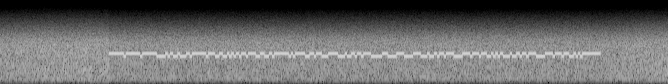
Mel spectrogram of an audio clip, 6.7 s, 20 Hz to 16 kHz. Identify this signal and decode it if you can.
RTTY (45.45 baud, 170 Hz shift), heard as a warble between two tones, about 1360 Hz centre, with radio static. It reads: UR8XPM 599 914 914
